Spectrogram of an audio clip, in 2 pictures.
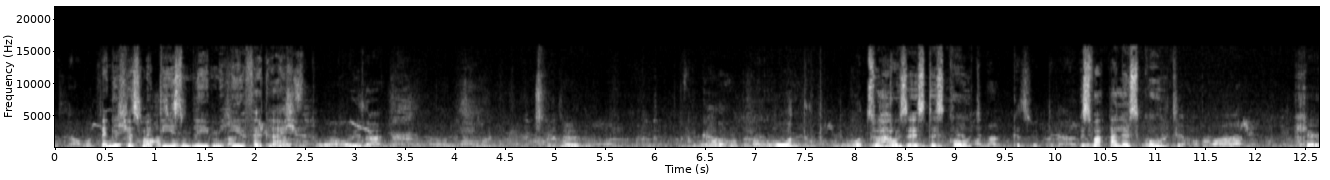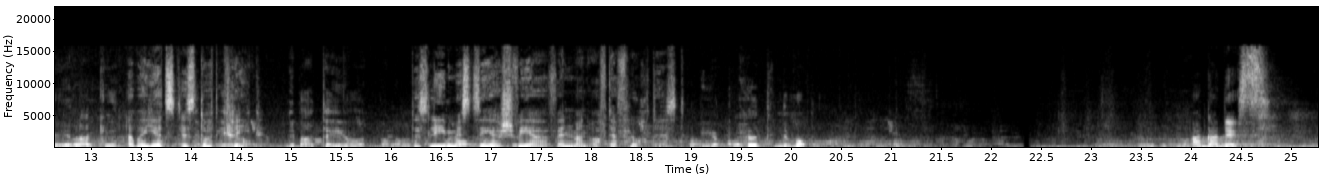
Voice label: Hörprobe Doku; tahrib

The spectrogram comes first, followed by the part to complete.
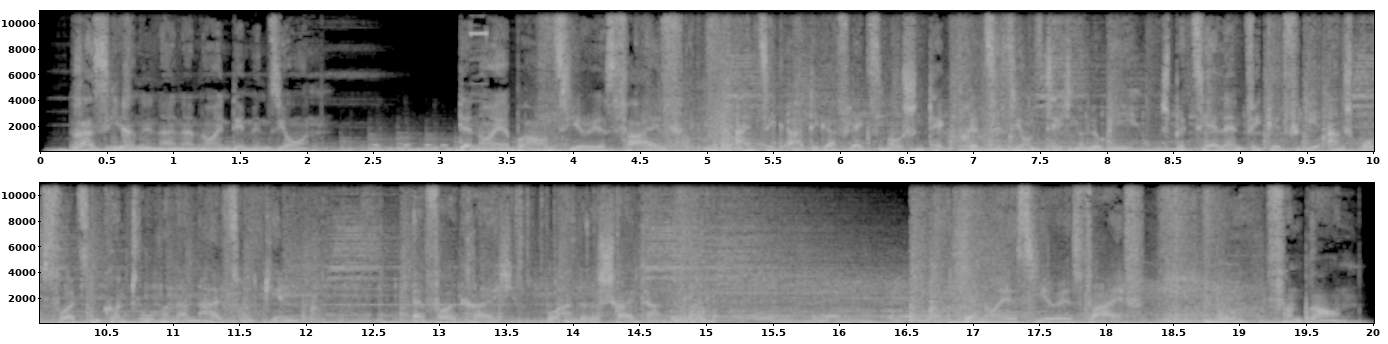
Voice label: werbung; braun

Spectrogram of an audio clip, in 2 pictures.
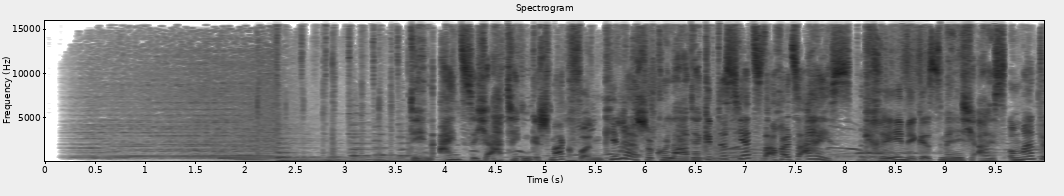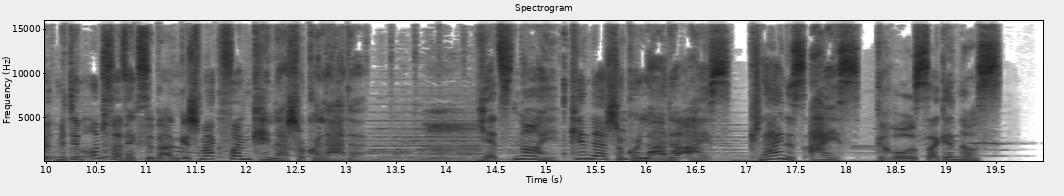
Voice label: werbung tv spot jung animierend; ferrero kinderschokolade eis

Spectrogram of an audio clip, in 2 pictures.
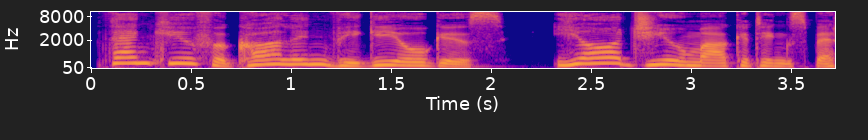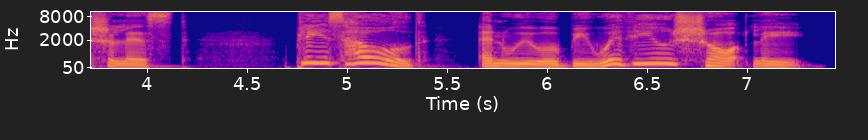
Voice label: anrufbeantworter englisch; wigeogis

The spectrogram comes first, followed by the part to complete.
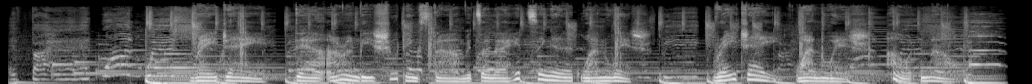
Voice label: werbung musikspot

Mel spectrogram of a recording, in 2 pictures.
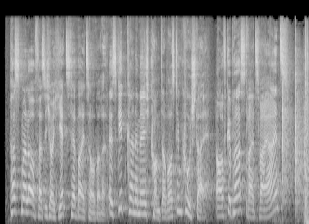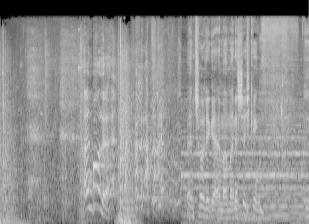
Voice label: synchron

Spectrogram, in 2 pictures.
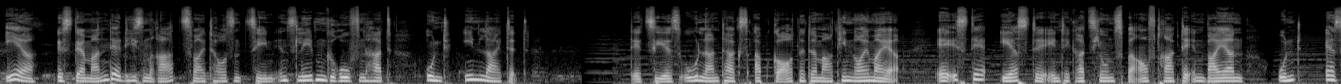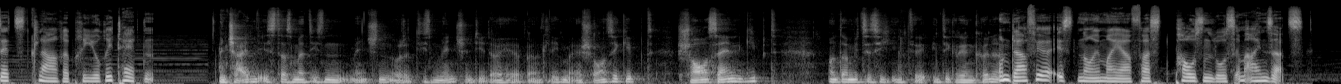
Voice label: Imagefilm

